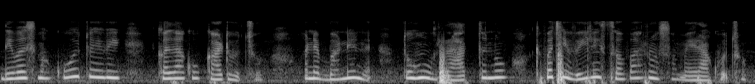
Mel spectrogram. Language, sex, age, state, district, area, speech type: Gujarati, female, 18-30, Gujarat, Junagadh, urban, spontaneous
